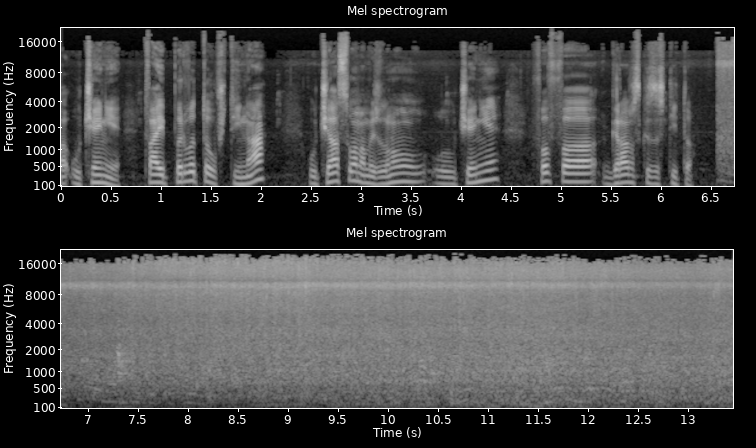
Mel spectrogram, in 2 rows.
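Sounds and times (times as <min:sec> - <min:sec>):
speech: 0:00.0 - 0:06.8
rushing water during a flood rescue drill: 0:06.6 - 0:13.4.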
